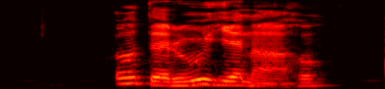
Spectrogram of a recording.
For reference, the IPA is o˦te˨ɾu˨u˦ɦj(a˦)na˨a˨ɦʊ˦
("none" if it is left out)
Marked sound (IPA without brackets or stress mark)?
e˦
